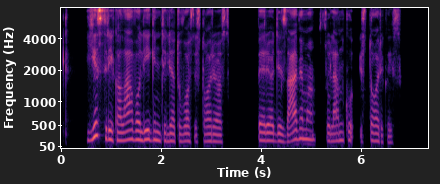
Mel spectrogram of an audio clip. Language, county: Lithuanian, Kaunas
